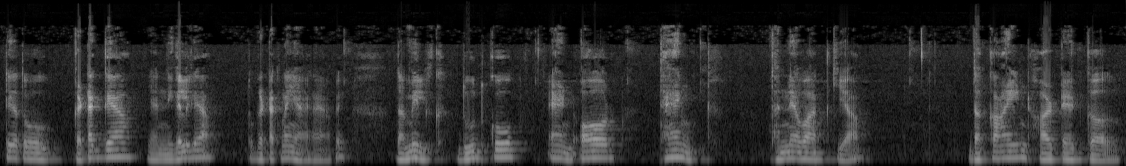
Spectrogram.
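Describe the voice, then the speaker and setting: A man teaching English, reading each phrase of a story slowly and then explaining it. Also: on the low side, mellow. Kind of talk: line-by-line translation lesson.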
